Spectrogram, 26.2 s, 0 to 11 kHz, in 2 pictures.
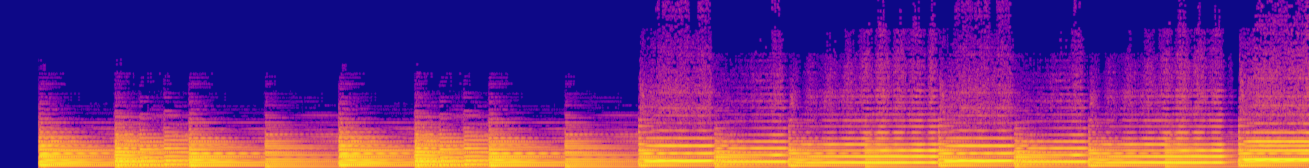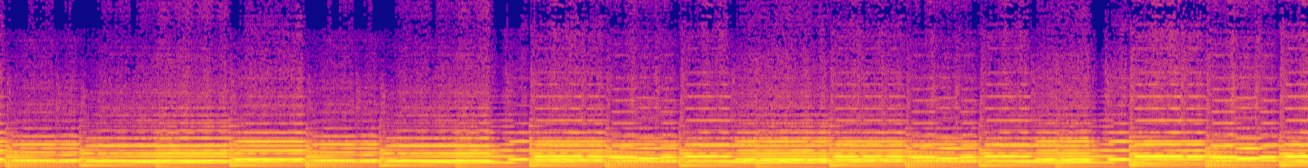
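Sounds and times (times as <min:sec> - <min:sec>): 
piano: 0:00.4 - 0:26.1
flute trio: 0:06.4 - 0:26.1.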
